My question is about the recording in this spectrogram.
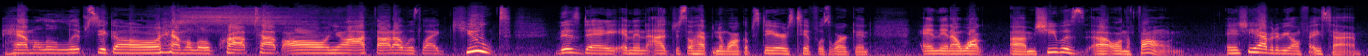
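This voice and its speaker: A dry recording captures a young adult podcast host whose voice sits on the low side with a slightly bright tone and moderate pace. She tells a story in a casual, playful chat, saying "like" a lot.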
